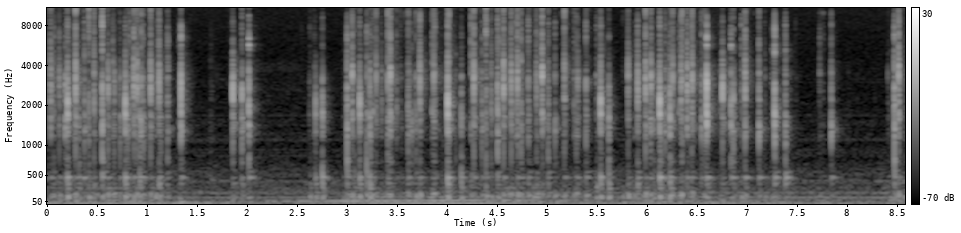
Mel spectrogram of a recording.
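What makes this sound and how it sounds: Continuous typing with the fingertips of both hands on a 65% mechanical keyboard with a metal case and ABS plastic keycaps, a Space65 Cybervoyager with Holy Panda switches. Quick, bright clacks arrive in dense bursts separated by short pauses, each keystroke dying away almost instantly, with a faint low rumble beneath.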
